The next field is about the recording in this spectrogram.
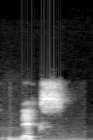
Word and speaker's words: Mx: So the prenomial is MX. It's pronounced mix.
